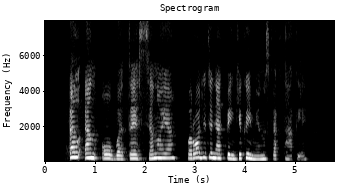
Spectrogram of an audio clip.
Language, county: Lithuanian, Alytus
